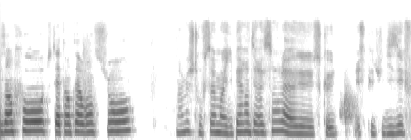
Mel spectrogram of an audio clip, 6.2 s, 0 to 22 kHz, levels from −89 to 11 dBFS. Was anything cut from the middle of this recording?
no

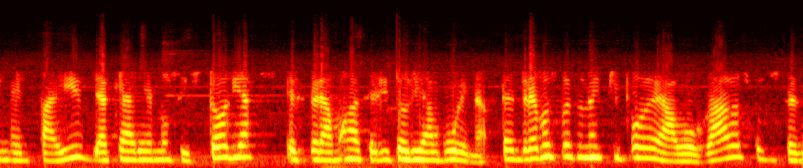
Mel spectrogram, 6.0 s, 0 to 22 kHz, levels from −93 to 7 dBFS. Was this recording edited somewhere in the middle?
no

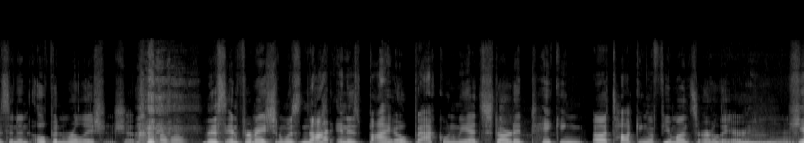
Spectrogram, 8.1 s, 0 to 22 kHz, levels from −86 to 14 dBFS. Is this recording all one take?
yes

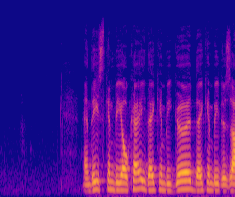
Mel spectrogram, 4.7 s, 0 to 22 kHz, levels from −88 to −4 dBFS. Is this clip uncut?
no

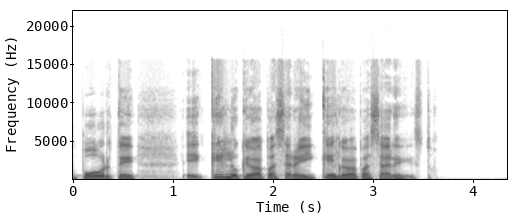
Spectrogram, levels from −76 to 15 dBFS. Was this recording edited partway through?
yes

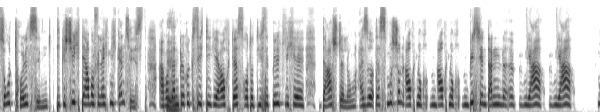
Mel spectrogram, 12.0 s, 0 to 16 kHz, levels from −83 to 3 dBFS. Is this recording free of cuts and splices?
no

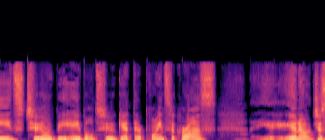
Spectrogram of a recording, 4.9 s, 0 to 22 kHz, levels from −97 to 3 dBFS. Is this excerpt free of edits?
yes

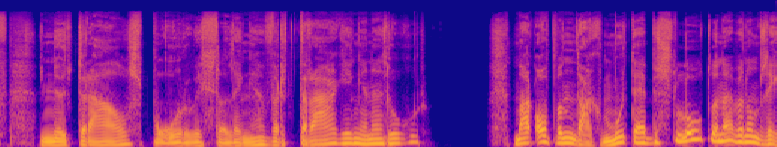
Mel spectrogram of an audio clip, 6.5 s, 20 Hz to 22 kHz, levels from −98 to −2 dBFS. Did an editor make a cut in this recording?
yes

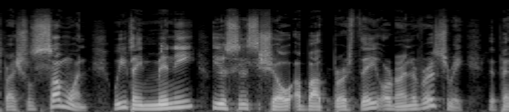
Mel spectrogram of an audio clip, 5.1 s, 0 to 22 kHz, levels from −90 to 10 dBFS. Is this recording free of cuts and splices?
no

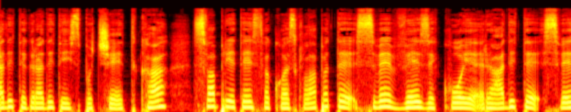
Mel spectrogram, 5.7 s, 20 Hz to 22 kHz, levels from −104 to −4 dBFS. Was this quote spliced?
no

